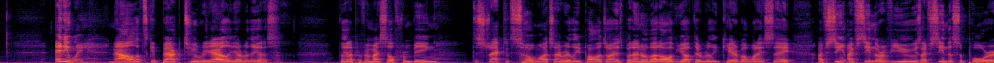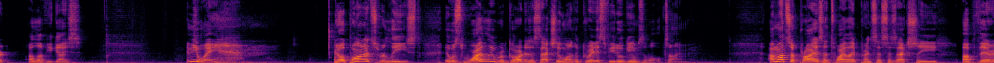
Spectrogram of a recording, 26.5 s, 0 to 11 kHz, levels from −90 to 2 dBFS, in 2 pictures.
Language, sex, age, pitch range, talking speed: English, male, 30-49, 125-165 Hz, 190 wpm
